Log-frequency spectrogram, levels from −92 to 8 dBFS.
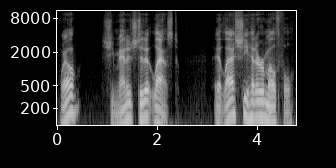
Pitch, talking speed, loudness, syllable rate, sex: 110 Hz, 150 wpm, -20 LUFS, 4.3 syllables/s, male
